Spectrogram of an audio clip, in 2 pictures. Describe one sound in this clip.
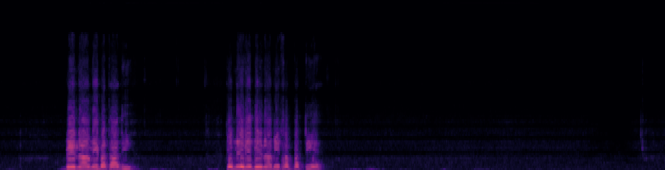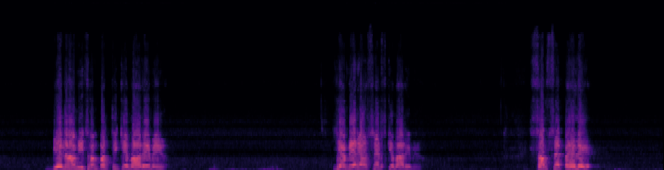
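A middle-aged man speaks calmly into microphones in short bursts.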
